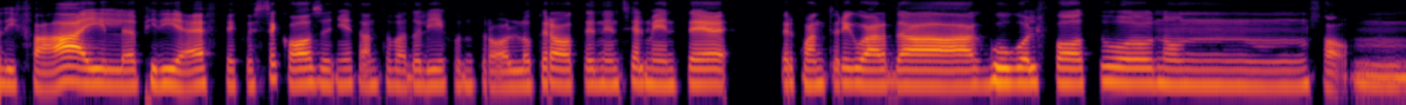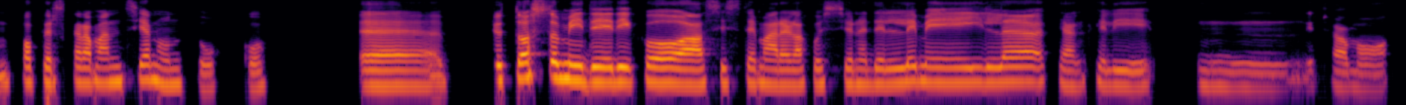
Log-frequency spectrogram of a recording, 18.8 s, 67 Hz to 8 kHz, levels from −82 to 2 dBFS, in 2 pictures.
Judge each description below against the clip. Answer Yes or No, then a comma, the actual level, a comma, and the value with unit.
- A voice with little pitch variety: Yes, narrow, 1.8 semitones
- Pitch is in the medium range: Yes, medium, 175 Hz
